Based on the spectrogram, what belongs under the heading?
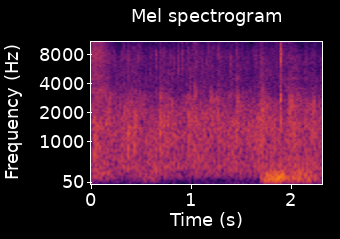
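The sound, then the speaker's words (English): A church audience claps together in a steady, dense patter of applause for visiting pastors, fairly soft throughout, with no voices. “Give them a round of applause and give us a wave, guys.”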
